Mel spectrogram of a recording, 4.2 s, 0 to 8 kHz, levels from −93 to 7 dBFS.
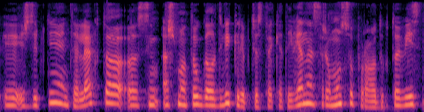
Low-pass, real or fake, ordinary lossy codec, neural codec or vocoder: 7.2 kHz; real; AAC, 48 kbps; none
